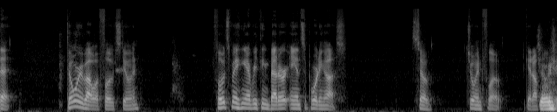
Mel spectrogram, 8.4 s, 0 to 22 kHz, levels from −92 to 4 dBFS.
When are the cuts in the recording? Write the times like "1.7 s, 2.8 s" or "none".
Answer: none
